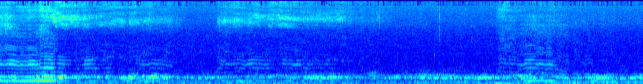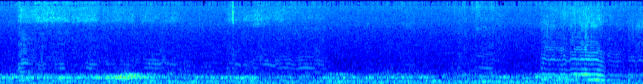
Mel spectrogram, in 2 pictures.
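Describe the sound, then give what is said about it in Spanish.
Bumblebees buzz around a flowering plant, a faint, continuous insect drone with several louder passes as individual bees come close and drift away, with no talk. “También está florecido. Le andan los abejorros.”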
